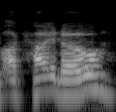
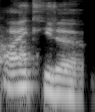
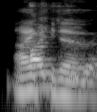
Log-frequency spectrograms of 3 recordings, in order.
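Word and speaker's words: Aikido: Um, did I pronounce that right? Uh, Iikido. Iikido. Yeah.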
